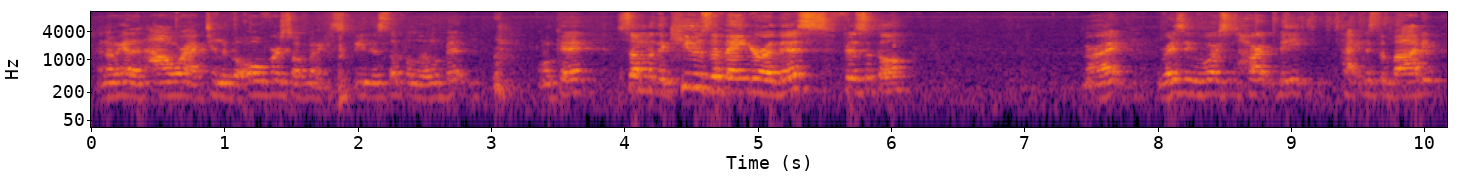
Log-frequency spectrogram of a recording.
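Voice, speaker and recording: A fairly high-voiced man gives an informal anger management class, lively and chatty, acting out the lines of the people he quotes. He is recorded from across an echoey room, and a faint hum of background ambience sits under his voice. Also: a little fast, distant mic. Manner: animated, conversational, acts out quotes.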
